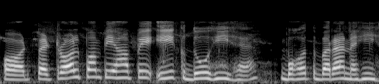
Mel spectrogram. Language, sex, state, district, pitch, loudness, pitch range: Hindi, female, Bihar, West Champaran, 265 Hz, -14 LUFS, 245-300 Hz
